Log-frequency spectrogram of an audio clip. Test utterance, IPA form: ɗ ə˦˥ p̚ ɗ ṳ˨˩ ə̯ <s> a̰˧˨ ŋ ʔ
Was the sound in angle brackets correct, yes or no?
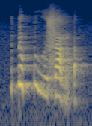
yes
